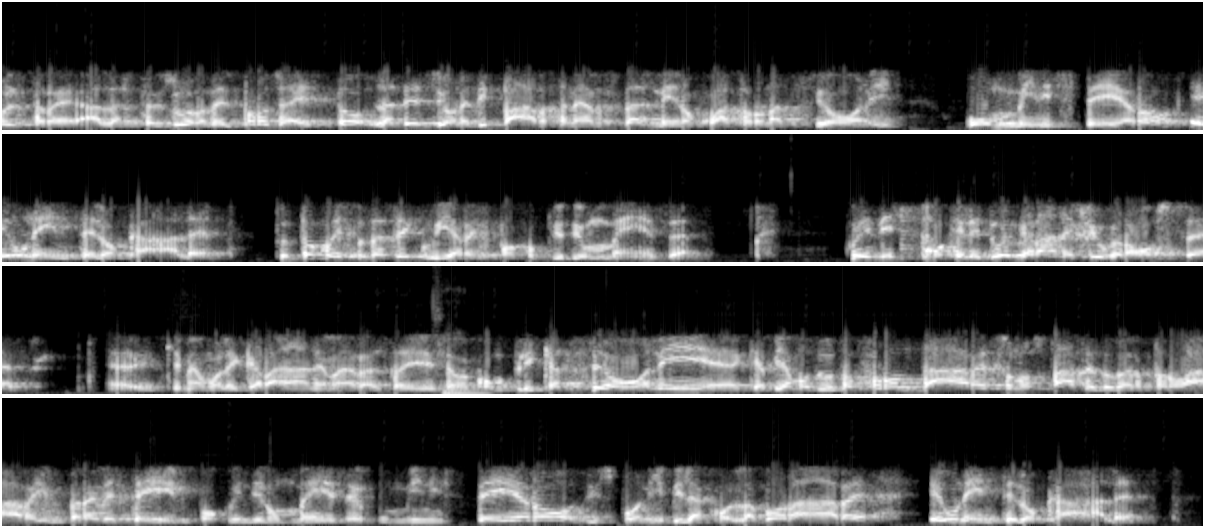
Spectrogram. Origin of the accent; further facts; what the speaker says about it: Emilia-Romagna, Italy; accent: Emilian; visto che abbiamo radici emiliane, come si sente probabilmente anche dal mio accento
